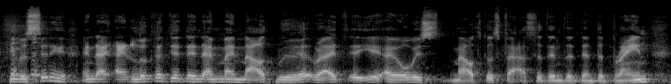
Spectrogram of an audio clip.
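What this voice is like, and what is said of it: Speaks with a foreign accent. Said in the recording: “you have an accent”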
